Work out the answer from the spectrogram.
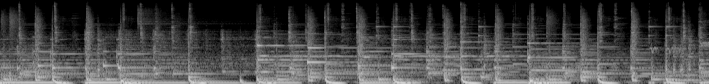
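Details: Lively salsa music with steady percussion, bass and brass, and no animal voice.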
